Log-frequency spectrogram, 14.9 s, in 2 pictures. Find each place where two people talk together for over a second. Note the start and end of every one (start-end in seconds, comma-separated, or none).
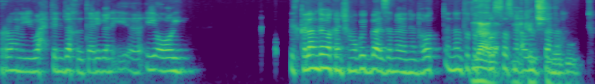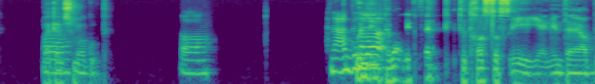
5.9-7.1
